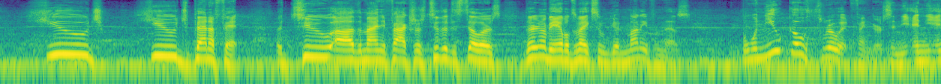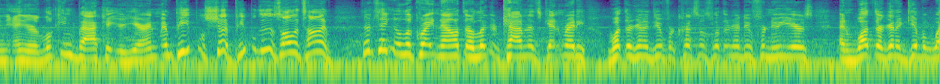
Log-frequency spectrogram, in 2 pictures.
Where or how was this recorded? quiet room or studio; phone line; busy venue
busy venue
